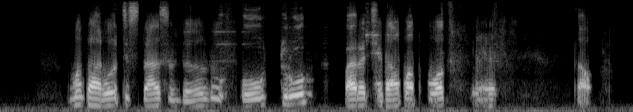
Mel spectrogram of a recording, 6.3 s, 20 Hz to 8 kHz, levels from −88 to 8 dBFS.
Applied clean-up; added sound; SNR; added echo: neural diffusion model UNIVERSE++.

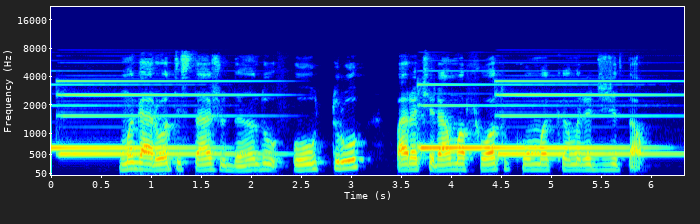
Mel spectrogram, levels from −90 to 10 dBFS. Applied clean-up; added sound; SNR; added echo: none; Doorbell; 0 dB; none.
